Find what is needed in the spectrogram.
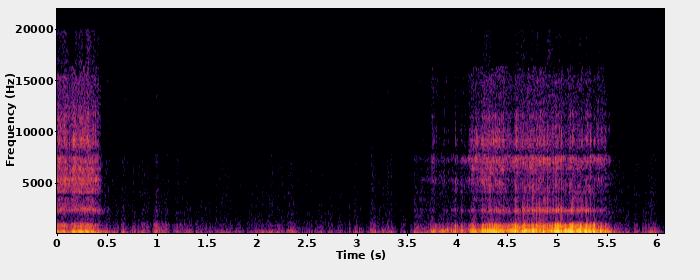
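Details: Adult man (husband) snoring during sleep: loud, rough, vibrating snore on the in-breath with quieter breathing between.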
